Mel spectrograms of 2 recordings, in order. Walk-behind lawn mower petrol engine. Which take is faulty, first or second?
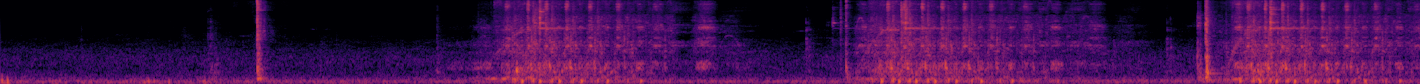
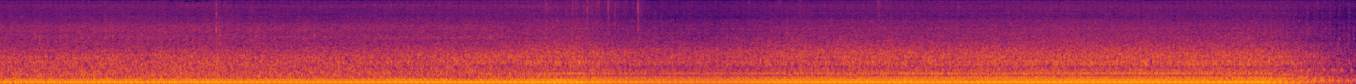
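first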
